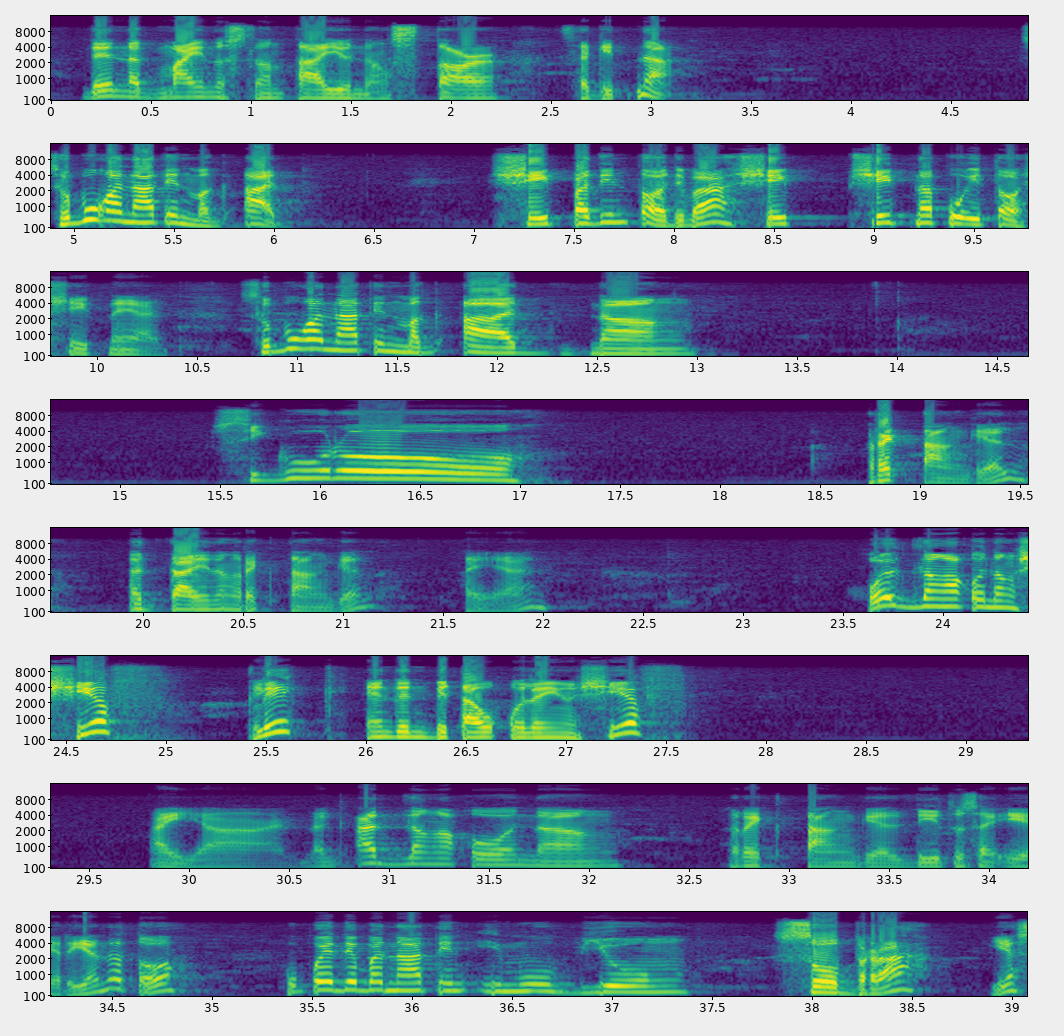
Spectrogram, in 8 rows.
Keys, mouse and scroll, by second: 6.0 click, 6.3 right click, 10.2 click, 10.7 right click, 21.1 click, 24.9-29.7 shift+drag, 31.2 click, 31.8 click, 34.4 alt+scroll up 2, 38.5-38.9 alt+scroll up 3.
